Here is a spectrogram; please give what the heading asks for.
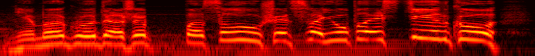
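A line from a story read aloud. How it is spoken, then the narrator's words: Loud. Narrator (Russian): сказал он громко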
